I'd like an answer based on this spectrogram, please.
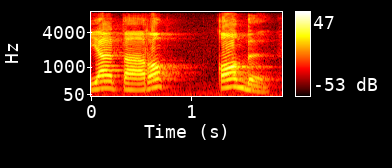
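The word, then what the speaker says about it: يَتَرَقَّبُ: Yataraqqab. Yataro. Pelafalannya perhatikan. Cara melafadzkannya. Yataraqqab. Yataro. Lihat, tidak yataraqqab. Tapi yataraqqab. Ra-nya tebal. Ya, ra-nya tebal.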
